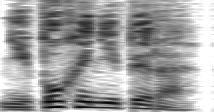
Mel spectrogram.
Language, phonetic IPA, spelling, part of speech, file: Russian, [nʲɪ‿ˈpuxə nʲɪ‿pʲɪˈra], ни пуха ни пера, phrase, Ru-ни пуха ни пера.ogg
- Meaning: good luck, break a leg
